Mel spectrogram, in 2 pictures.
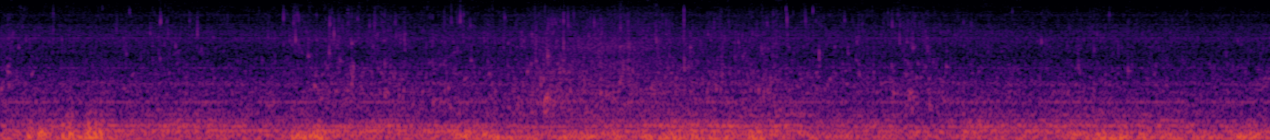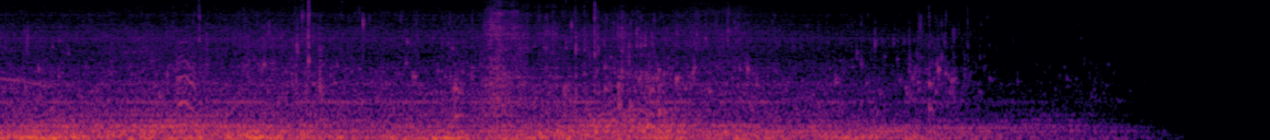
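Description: Small waves lap on a lake.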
